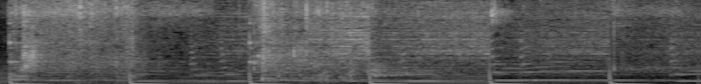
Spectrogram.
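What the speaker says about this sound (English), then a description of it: "Pour the water out." Water glugs out of a pot in a steady rhythm of repeated gulping splashes, close up with no voices.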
